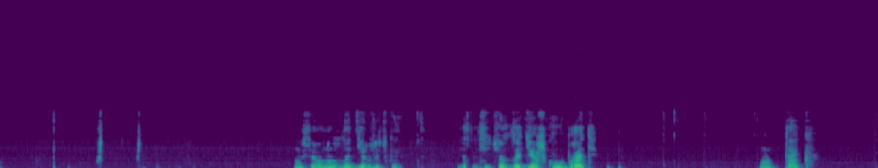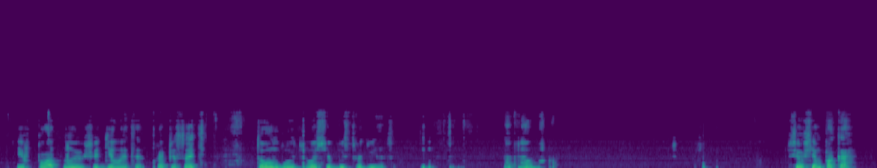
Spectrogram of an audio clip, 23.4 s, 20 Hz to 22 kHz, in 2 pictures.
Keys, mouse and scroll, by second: 0.6 space, 4.7 space, 5.4 click, 7.9 g, 9.2 click, 10.3 g, 12.2 click, 15.2 g, 15.6 space, 21.0 space.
